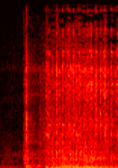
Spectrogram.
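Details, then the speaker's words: Air-cooled VW Beetle (Fusca) idling, revs kept low, during alternator bearing work: fast tinny rattle on each pulse. The alternator turns quietly, so the noise is traced to a loose object inside the pulley's cooling shroud tin. "Aí ele, pera aí. É a polia, meu povo. Olha lá. É só essa lata aqui atrás."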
